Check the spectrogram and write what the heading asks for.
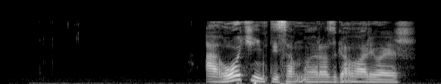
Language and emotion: Russian, angry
